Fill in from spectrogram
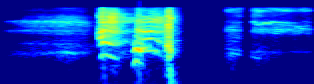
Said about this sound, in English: And that is, oh my God, I'm going to sneeze again. Oh no.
